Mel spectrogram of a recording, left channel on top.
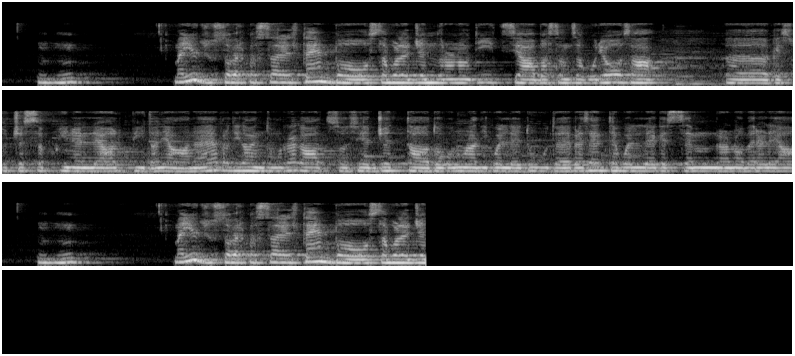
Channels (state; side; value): drops out; right; at 4.2 s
